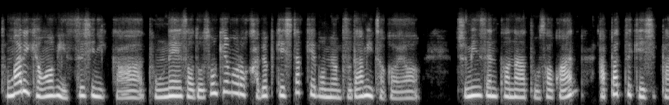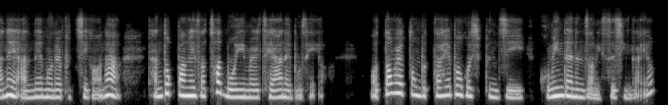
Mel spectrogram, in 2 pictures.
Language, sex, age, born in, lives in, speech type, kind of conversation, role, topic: Korean, female, 25-29, South Korea, United States, read, expert-assistant, expert, 기후 변화의 영향을 줄이기 위한 개인과 지역 사회 차원의 효과적인 실천 방법에는 무엇이 있을까요?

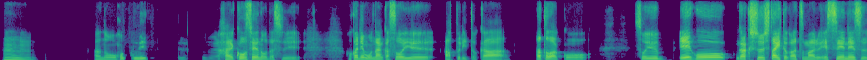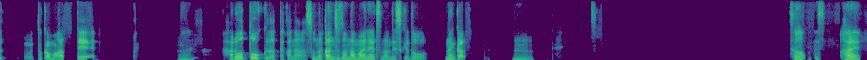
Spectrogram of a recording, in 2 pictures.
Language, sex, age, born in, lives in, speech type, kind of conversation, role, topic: Japanese, male, 25-29, Japan, Japan, conversation, advice, advisor, やる気が出なくて趣味や勉強が進まないとき、どうすれば取りかかれるようになりますか？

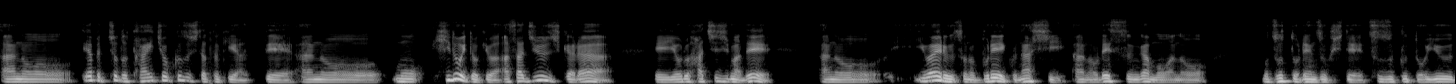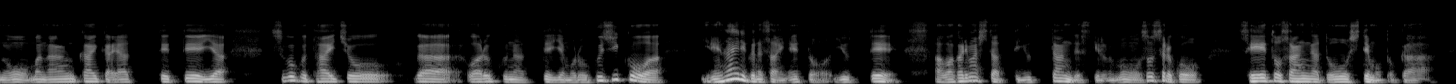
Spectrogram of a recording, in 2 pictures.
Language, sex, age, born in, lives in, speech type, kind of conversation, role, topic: Japanese, male, 45-49, Japan, Japan, conversation, advice, user, 休息を優先しながら、やんわり断るにはどうすればよいですか？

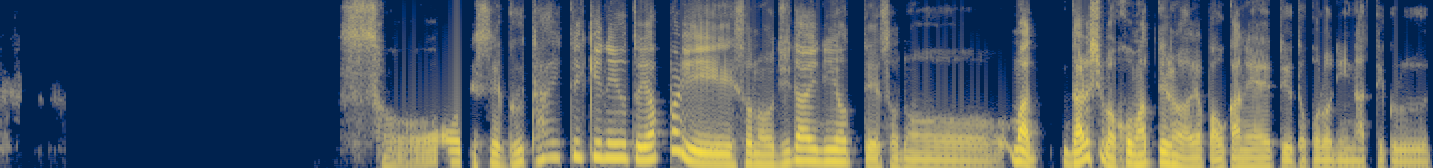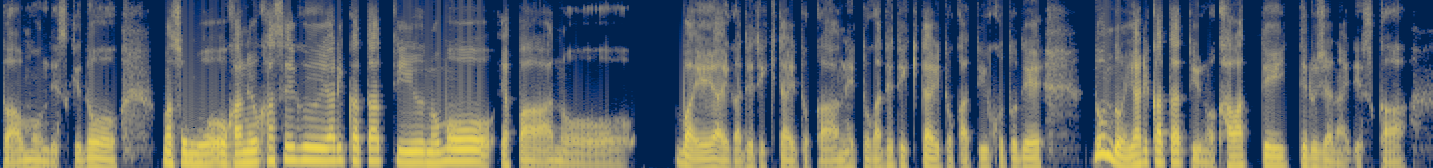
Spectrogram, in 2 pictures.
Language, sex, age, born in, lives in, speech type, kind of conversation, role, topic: Japanese, male, 45-49, Japan, Japan, conversation, podcast, guest, 今の仕事に就くまで、どのような経緯がありましたか?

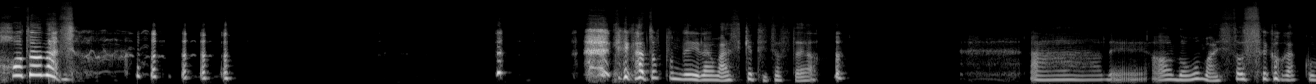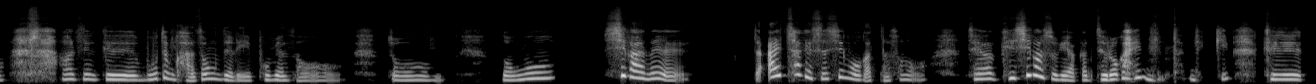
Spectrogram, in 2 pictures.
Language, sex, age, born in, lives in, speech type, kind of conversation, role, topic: Korean, female, 40-44, South Korea, South Korea, conversation, podcast, host, 언제 시간을 잘 보냈다고 느끼세요?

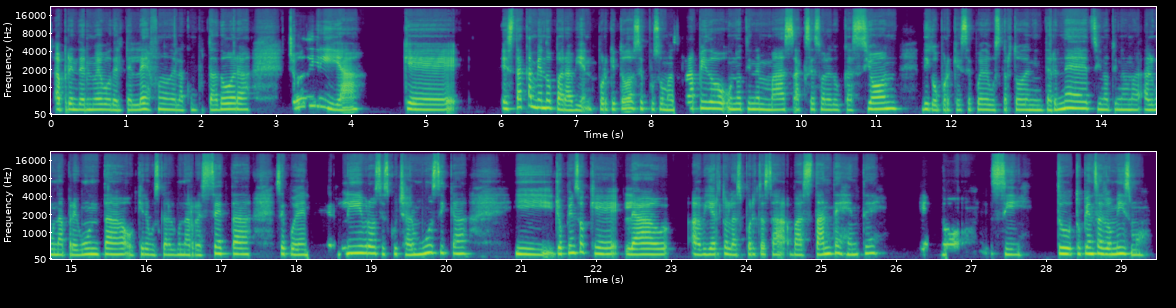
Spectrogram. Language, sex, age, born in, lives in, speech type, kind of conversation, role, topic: Spanish, female, 30-34, United States, United States, conversation, unstructured, none, ¿Cómo crees que la tecnología cambia nuestra vida diaria?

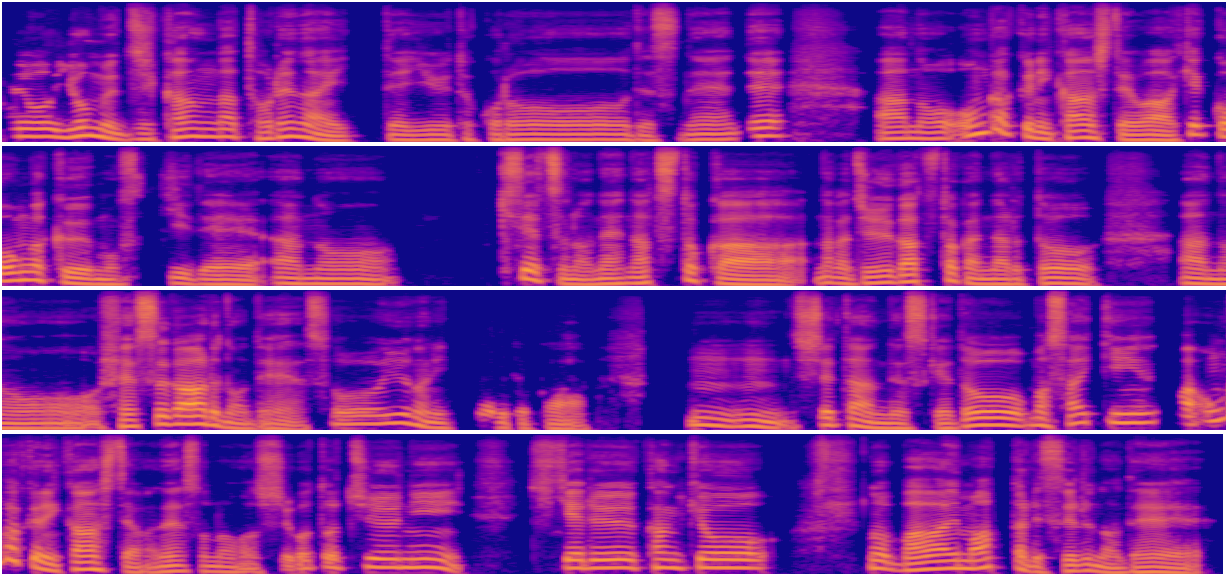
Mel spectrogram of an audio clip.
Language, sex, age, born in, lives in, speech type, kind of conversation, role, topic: Japanese, male, 30-34, Japan, Japan, conversation, advice, user, どうすれば娯楽に集中する時間を作れますか？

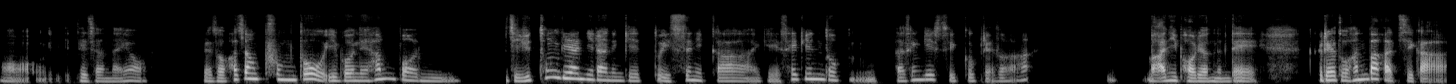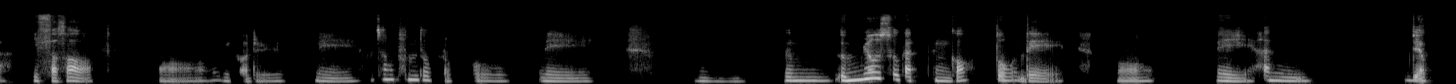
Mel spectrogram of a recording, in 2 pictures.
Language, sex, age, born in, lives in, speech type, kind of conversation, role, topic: Korean, female, 35-39, South Korea, United States, conversation, advice, user, 충동구매를 줄이고 가치 중심으로 소비하려면 어떻게 시작하면 좋을까요?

